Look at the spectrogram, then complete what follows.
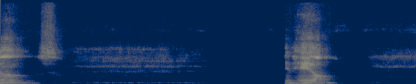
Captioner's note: exhale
